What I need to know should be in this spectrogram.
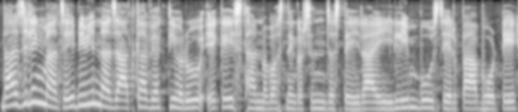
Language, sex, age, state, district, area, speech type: Nepali, female, 30-45, West Bengal, Darjeeling, rural, spontaneous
